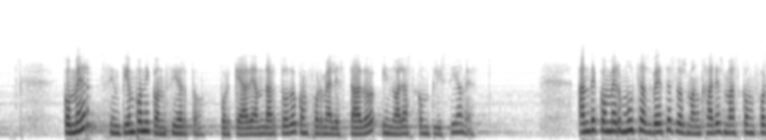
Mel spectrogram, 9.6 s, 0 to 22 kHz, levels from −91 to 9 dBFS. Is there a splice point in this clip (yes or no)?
no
